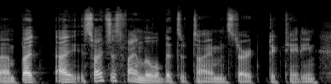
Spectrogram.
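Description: In an American accent, a man speaks at a moderate pace with vocal fry, his sound dry and close with no echo, recorded very cleanly against a silent background. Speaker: lawyer and author. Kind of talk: casual chat.

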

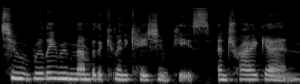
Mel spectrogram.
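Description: The woman's voice has a dark, mellow tone. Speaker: teacher of deaf and hard of hearing students. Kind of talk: casual interview chat. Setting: video call.

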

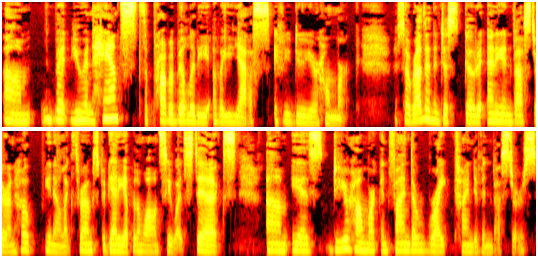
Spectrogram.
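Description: A woman with an American accent and an ordinary speaking voice, fairly low in pitch with ordinary pitch variation, at a moderate pace in a very clean recording with a silent background. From Western Pennsylvania. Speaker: venture capitalist. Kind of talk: interview.

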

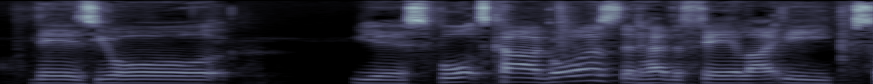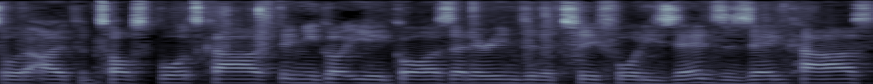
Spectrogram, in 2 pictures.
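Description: A man with an Australian accent talks at a fairly high pitch. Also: fairly even intonation, moderate pace. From Western Sydney, Australia. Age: 40s. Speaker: car enthusiast. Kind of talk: casual chat.

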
